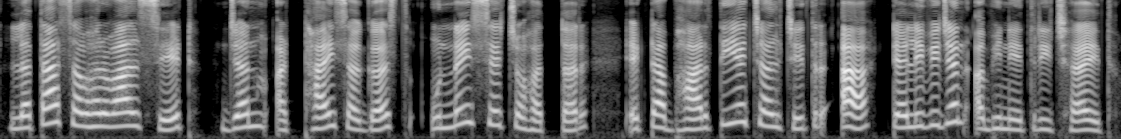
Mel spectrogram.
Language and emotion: Maithili, neutral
